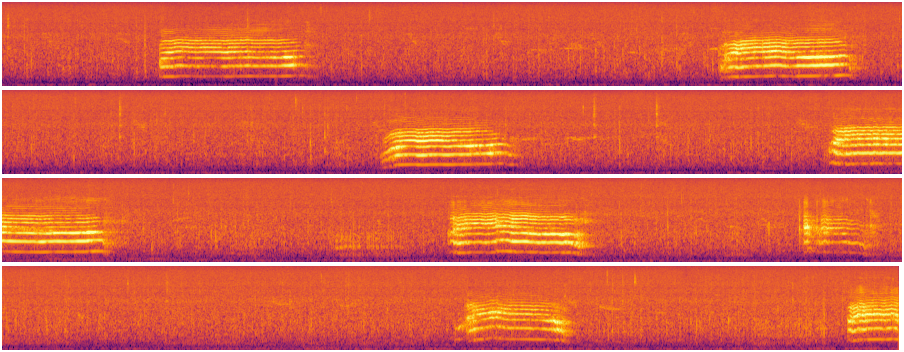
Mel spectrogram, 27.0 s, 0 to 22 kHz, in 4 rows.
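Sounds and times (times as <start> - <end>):
domestic tom cat meowing outside: 1.2 - 2.4, 5.4 - 6.5, 9.6 - 10.6, 13.0 - 14.4, 16.0 - 18.0, 19.5 - 20.1, 23.7 - 24.6, 26.6 - 26.9.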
